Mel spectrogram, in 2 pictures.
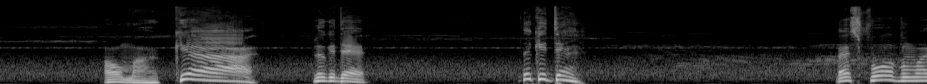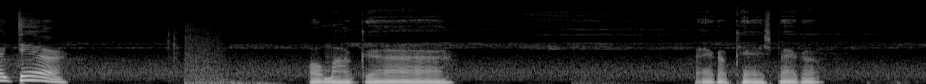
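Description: A young man speaks with animation in short bursts, close to a microphone.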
